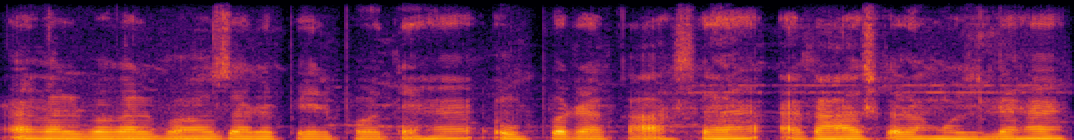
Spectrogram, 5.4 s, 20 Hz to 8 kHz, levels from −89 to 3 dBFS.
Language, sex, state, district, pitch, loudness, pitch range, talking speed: Hindi, male, Bihar, Patna, 125 Hz, -18 LUFS, 125-130 Hz, 170 wpm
